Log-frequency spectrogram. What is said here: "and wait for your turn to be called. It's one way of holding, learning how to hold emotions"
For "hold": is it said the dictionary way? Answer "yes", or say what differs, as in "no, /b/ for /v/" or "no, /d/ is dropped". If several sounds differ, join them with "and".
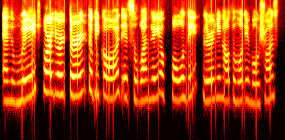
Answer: yes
